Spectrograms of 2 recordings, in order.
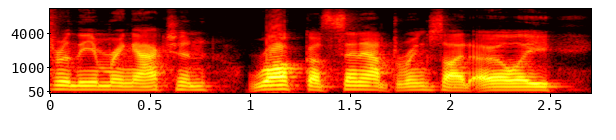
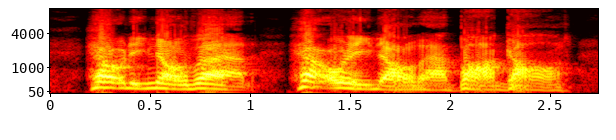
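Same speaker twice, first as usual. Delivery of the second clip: fired-up, loud, rough play-by-play announcer shouting; 4 semitones higher, 5 dB louder than usual. Recalling a match where JR was on fire: shouting JR impression. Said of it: "He's just shouting, ... I can't do the J R voice flawlessly".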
